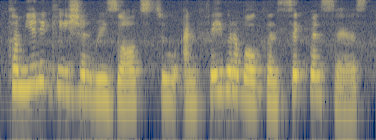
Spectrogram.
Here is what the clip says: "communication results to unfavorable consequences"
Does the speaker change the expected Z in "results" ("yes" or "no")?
no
